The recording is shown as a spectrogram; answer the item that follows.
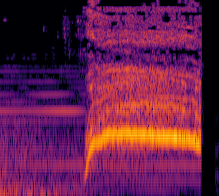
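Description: Film soundtrack music dying down, then a little under a second in a high-pitched yell rises sharply and is held for about a second before cutting off abruptly.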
